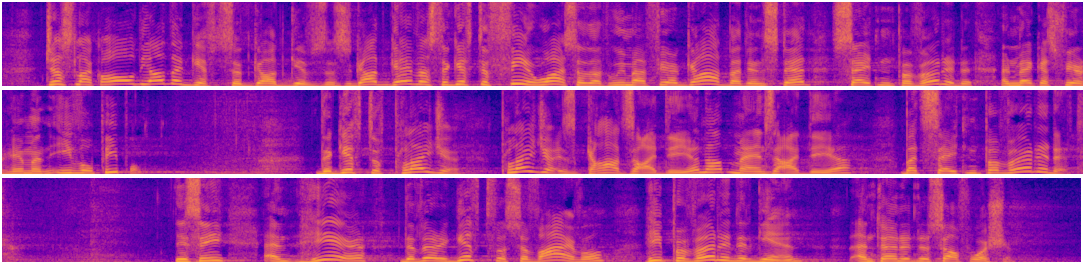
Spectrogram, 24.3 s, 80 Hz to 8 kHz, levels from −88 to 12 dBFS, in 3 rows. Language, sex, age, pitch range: English, male, 60-79, 165-230 Hz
